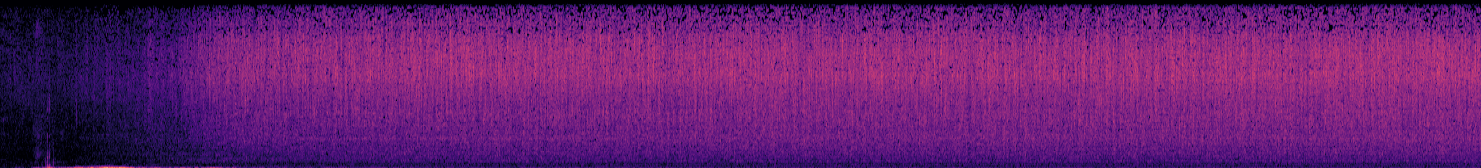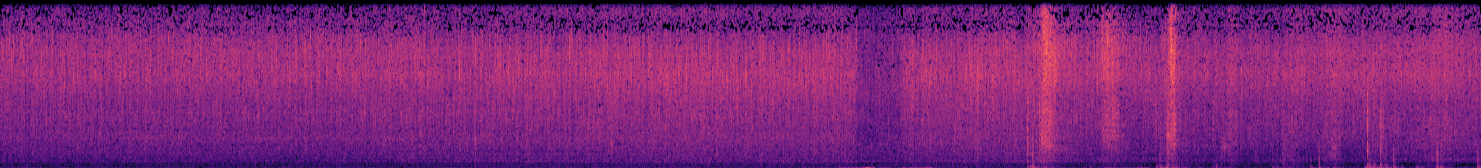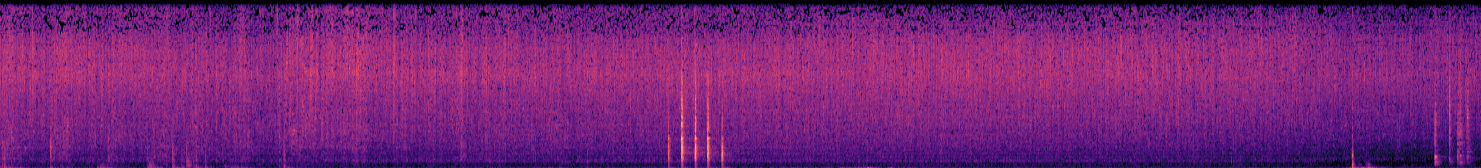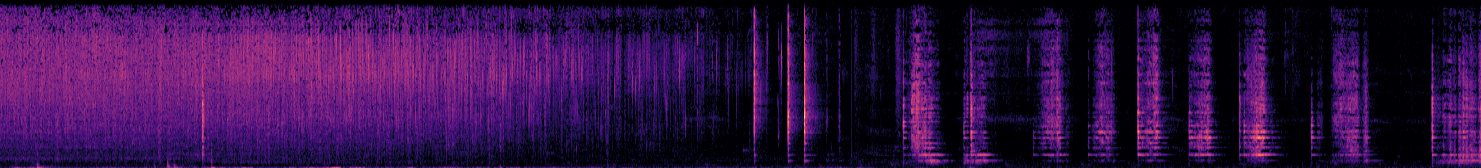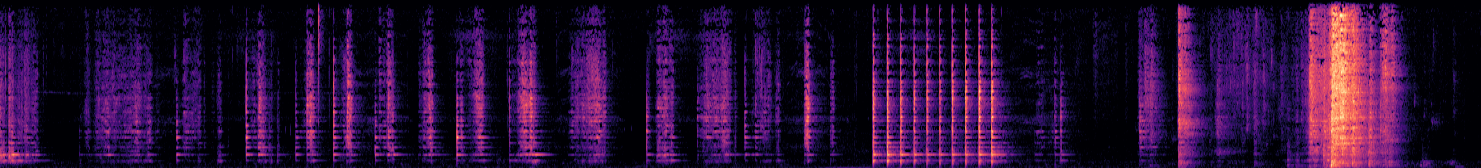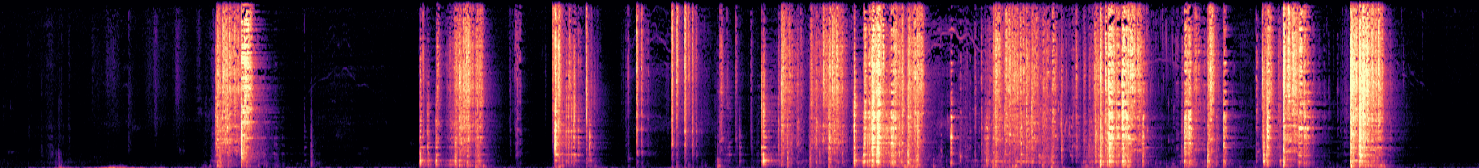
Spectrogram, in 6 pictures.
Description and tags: completing the cooking light blemishes, applying to the plate and throwing dishes in the sink
applying, blemishes, completing, cooking, dishes, light, plate, sink, throwing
